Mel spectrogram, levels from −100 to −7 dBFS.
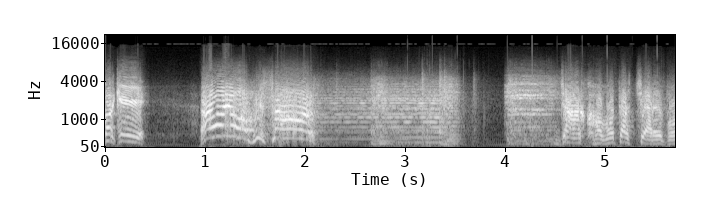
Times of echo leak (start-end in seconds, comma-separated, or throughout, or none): none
